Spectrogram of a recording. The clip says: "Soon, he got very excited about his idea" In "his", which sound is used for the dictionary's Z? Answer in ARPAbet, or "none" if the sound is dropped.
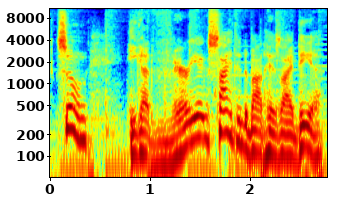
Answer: Z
